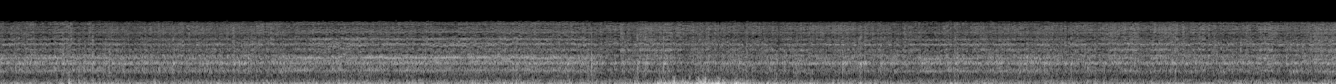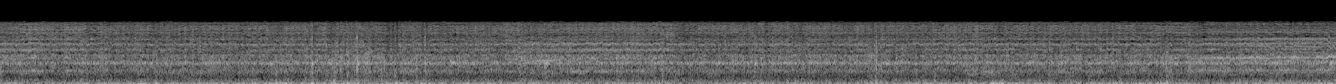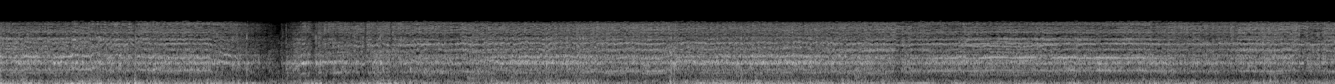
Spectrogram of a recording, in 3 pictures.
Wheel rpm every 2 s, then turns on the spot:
170, 160, 170, 170, 170, 170, 170, 160, 170, 160, 170, 170, 170, 160, 110, 160, 170, 170, 160, 170.
none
